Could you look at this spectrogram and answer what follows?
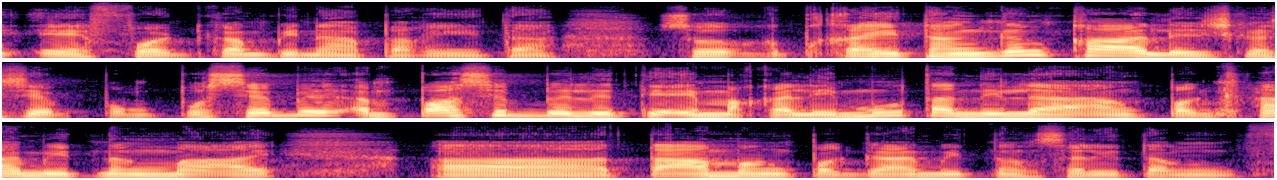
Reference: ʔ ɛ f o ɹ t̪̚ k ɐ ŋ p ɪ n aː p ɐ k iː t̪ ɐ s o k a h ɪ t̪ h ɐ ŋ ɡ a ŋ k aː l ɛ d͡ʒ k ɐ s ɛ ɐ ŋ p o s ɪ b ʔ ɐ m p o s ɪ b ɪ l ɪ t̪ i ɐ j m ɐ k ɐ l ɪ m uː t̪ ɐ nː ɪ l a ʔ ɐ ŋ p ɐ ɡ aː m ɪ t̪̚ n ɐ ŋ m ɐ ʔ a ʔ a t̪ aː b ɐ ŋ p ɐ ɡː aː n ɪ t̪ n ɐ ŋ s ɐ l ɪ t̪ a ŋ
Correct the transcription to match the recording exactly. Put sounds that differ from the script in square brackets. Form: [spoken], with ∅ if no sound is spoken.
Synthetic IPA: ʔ ɛ f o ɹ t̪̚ k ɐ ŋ p ɪ n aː p ɐ k iː t̪ ɐ s o k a h ɪ t̪ h ɐ ŋ ɡ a ŋ k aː l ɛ d͡ʒ k ɐ s ɛ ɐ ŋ p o s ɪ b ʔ ɐ [ŋ] p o s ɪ b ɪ l ɪ t̪ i ɐ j m ɐ k ɐ l ɪ m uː t̪ ɐ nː ɪ l a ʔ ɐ ŋ p ɐ ɡ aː m ɪ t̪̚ n ɐ ŋ m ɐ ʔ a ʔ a t̪ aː [m] ɐ ŋ p ɐ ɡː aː [m] ɪ t̪ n ɐ ŋ s ɐ l ɪ t̪ a ŋ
